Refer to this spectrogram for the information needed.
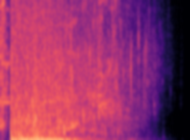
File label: Proto Infested Maggot Explosion; Warframe; Abilities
